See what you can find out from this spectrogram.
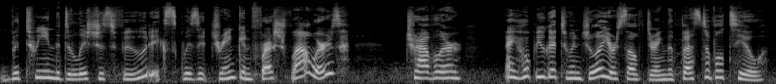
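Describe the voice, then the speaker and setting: A woman voicing an expressive, sentimental young townswoman in a video game. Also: high-pitched, moderate pace. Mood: wistful, warm.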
